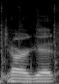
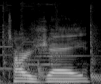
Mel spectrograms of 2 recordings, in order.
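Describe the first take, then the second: First: It ends with a hard T sound. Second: It ends with a soft, French-like zh sound. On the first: The speaker calls it wrong. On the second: The speaker calls it right.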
